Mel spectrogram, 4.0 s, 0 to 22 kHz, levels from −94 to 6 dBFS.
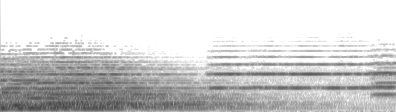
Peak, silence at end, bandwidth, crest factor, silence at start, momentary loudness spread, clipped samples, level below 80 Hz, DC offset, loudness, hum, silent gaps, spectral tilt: -16 dBFS; 0 s; 5.6 kHz; 14 dB; 0 s; 10 LU; under 0.1%; -60 dBFS; under 0.1%; -31 LUFS; none; none; -6 dB/octave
